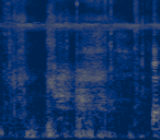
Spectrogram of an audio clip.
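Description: Low knocks and rubbing from a phone being carried against clothing, with a faint voice in the middle and a spoken "yeah" at the very end.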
